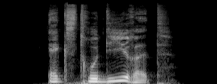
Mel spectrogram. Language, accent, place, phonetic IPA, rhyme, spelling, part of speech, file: German, Germany, Berlin, [ɛkstʁuˈdiːʁət], -iːʁət, extrudieret, verb, De-extrudieret.ogg
- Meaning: second-person plural subjunctive I of extrudieren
